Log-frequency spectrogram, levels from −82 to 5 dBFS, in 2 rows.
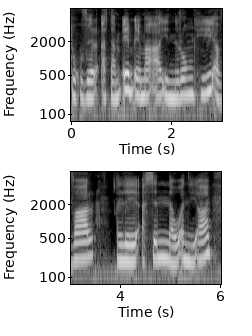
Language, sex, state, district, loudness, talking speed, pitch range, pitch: Mizo, female, Mizoram, Aizawl, -17 LUFS, 190 wpm, 195-220 Hz, 210 Hz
